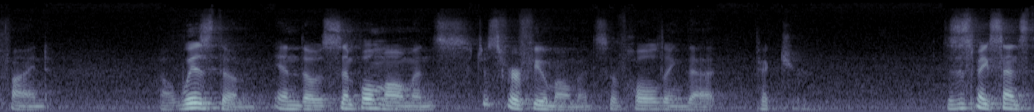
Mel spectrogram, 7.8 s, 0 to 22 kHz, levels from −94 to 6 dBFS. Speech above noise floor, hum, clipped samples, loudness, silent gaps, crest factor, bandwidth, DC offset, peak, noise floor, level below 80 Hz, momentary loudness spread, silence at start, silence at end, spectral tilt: 20 dB; none; under 0.1%; -35 LUFS; none; 22 dB; 18.5 kHz; under 0.1%; -14 dBFS; -54 dBFS; -62 dBFS; 24 LU; 0 s; 0 s; -6 dB/octave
